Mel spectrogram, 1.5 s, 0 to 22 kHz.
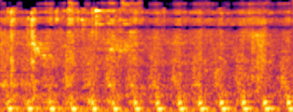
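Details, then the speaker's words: Raider 150 carb single-cylinder motorcycle before oil change: steady clattery tapping at idle, about eight or nine beats a second, from the top end; noise goes away when warm; cause unconfirmed. Top-end ticking. "Pero pag uminit na siya, nawawala. Mas malakas. Ito medyo okay pa, pero may problema na rin to."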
